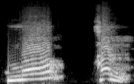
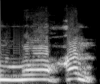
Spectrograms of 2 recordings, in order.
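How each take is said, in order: First: Mohan slowly broken as मो, pause, हन; two-piece word. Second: Said in the usual way. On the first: Shown as a demonstration. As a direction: hold मो, stop, then let हन fall. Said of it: "जिस शब्द के दो टुकड़ा हो जाए". (मोहन दो टुकड़ों में, मो... हन) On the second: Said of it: "जैसे मैं बोलता हूं".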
